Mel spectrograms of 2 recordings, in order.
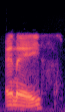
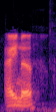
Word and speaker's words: Anaïs: So when my dad met my partner, who is French and her name is Anaïs, but he pronounced her name Anus.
